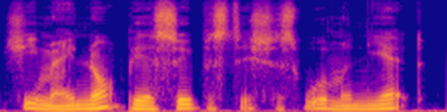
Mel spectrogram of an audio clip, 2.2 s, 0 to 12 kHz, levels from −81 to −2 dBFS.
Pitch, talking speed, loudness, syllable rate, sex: 120 Hz, 215 wpm, -18 LUFS, 6.1 syllables/s, male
